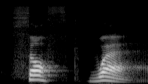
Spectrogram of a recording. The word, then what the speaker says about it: software: be aware of here, the stress in this word is on the first syllable. There's two syllables in it. Software. The stress is on the first syllable. Software. Soft is louder, and it's produced with more force, and it's higher in pitch.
